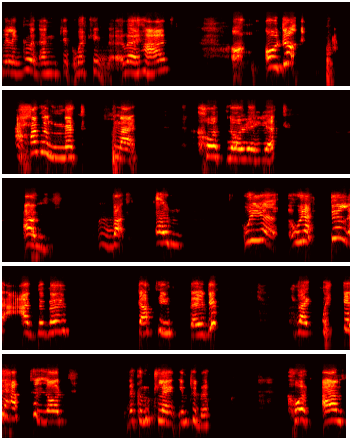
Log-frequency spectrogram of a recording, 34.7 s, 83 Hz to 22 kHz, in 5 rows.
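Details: 27-year-old woman with cerebral palsy caused by severe neonatal jaundice; doctors predicted in childhood she would never walk or talk; she says it makes her sometimes speak and move differently; dysarthria (cerebral palsy).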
